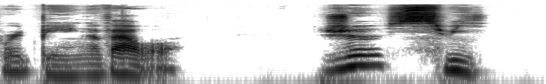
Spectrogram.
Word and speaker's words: suis: Je suis. Notice UI makes a oui sound.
